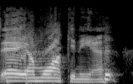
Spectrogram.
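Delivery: put-on New York accent. Showing their own version after the other speaker's, in a new york accent. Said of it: "mine's just".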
